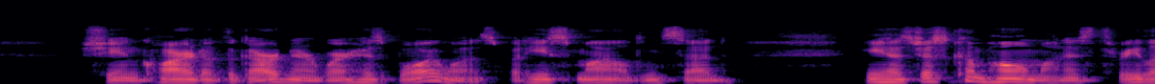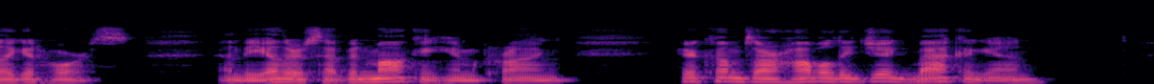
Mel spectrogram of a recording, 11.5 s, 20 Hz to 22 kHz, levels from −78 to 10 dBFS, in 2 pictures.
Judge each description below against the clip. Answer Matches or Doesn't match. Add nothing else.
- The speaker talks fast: Matches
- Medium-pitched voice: Doesn't match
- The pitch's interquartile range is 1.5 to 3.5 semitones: Doesn't match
